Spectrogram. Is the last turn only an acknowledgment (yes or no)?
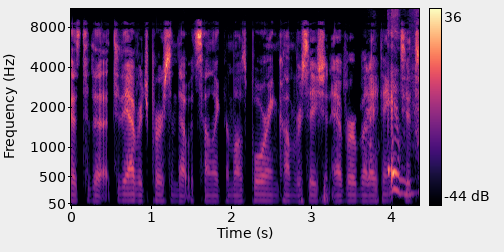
yes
